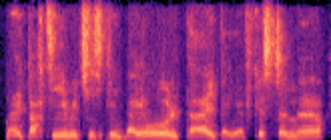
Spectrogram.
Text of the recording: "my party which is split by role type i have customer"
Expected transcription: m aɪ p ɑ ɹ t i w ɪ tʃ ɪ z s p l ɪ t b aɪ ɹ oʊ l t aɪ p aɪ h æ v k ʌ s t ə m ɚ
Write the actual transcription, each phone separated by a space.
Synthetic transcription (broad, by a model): m aɪ p ɑ ɹ t i w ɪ tʃ ɪ z p l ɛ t b aɪ ɹ oʊ l t aɪ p aɪ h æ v k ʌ s t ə m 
